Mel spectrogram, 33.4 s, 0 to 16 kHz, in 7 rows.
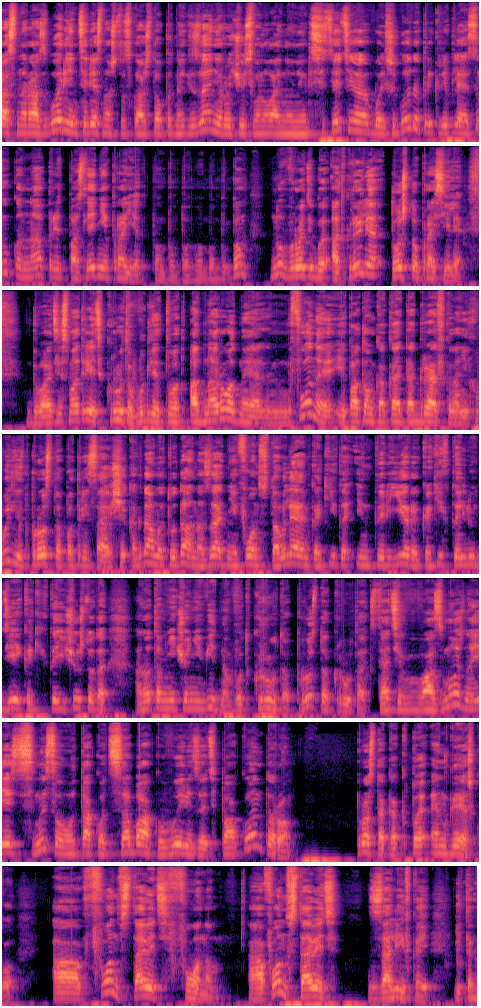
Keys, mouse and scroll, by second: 9.3 space, 9.7 space, 9.8 space, 22.7 ctrl+shift+3, 33.1 ctrl+click.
